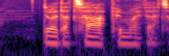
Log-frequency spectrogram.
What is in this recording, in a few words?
"taap", Welsh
